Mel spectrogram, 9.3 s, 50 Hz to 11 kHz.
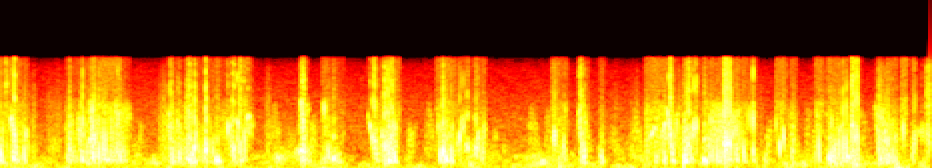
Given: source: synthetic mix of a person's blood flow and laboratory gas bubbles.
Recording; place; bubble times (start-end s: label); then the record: Doppler ultrasound of blood flow; subclavian vein
0.00-0.31 s: bubbles
0.67-1.34 s: bubbles
1.69-2.56 s: bubbles
3.01-3.12 s: bubbles
3.24-3.48 s: bubbles
3.70-4.03 s: bubbles
4.38-4.90 s: bubbles
5.53-5.71 s: bubbles
5.80-5.92 s: bubbles
6.00-6.08 s: bubbles
6.46-6.83 s: bubbles
6.86-7.61 s: bubbles
7.78-8.00 s: bubbles
8.17-8.64 s: bubbles
8.76-9.33 s: bubbles
From the record:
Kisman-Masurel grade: 343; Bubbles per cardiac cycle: rolling drumbeat, 9 or more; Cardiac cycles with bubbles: 100%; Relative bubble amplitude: loud (0.450 to 0.775); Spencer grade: 3 (all of the cardiac periods contain showers or single bubble signals, but not dominating or overriding the cardiac motion signals); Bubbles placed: anywhere in the cardiac cycle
